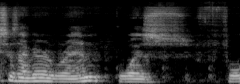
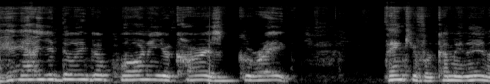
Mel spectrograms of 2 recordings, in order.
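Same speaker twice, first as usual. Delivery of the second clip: overly enthusiastic; 5 semitones higher than usual. Retold or imitated. Car-wash worker greeting customers while hyped on pills, over-enthusiastic. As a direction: pump up the cheer like a hyped car-wash guy. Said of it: "why are you being so fucking enthusiastic".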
